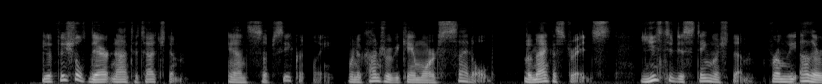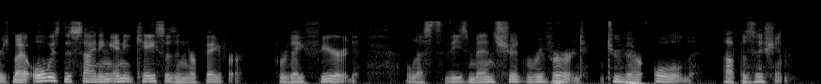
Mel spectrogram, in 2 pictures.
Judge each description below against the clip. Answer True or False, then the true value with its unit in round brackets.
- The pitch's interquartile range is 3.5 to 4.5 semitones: True (4.1 semitones)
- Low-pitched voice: True (120 Hz)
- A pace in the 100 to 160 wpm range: True (155 wpm)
